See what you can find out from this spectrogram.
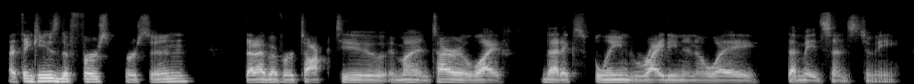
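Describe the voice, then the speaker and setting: A man in his forties giving casual, halting, self-deprecating answers as an author being interviewed. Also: fairly low pitch. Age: 40s. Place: remote call.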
